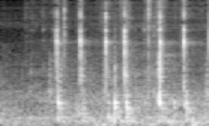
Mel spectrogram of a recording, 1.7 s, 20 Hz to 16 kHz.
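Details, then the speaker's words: 2000 Honda 400EX that locked up in fifth gear, engine torn down: sharp, uneven metallic clicks as the bare crankshaft is rocked by hand, showing big up-and-down and side play and catching from worn bearings; needs bottom end. "look at that play there's up and down play and there's a ton of side to side play so that's not good at all and when you rotate it it actually gets caught in some places so i think the bearings are just junk in there"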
